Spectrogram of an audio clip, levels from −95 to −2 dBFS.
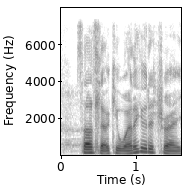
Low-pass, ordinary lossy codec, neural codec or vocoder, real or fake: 7.2 kHz; none; none; real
